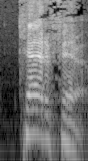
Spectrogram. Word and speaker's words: Kafir: Kafir. – Vous allongez le A, il y a le K, le alif, donc un bâton, K, A, Calif. – Le F, okay. Et le R. Kafir. – Kafir, ok.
